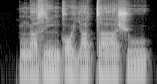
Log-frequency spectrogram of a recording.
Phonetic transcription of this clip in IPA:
ŋa˧zĩ˦ɡɔ˦˨ja˦ taː˧ʃu˦

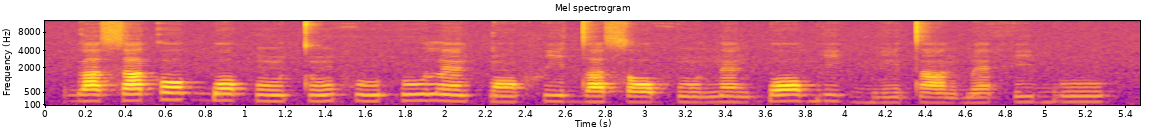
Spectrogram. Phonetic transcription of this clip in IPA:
ɡa˨sa˨˦kɔ˦ ɡ͡bɔ˦˨kũ˨ tũ˨˦fu˧hu˦ lɛ̃˧k͡pɔ̃˨fi˧ da˧sɔ˨fũ˨nɛ̃˧ ɡ͡bɔ˦bi˦˨ ɡ͡bĩ˨tã˨ɡ͡bɛ̃˨hi˧ bu˧

